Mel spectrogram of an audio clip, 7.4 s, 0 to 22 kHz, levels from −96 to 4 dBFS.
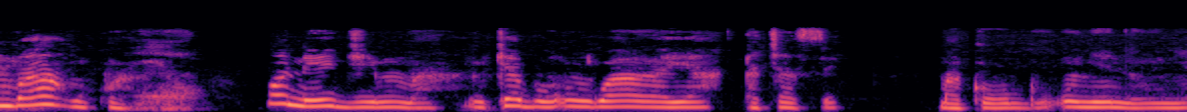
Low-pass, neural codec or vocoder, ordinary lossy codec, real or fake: none; none; none; real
